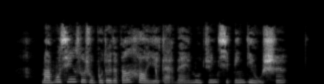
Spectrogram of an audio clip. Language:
Chinese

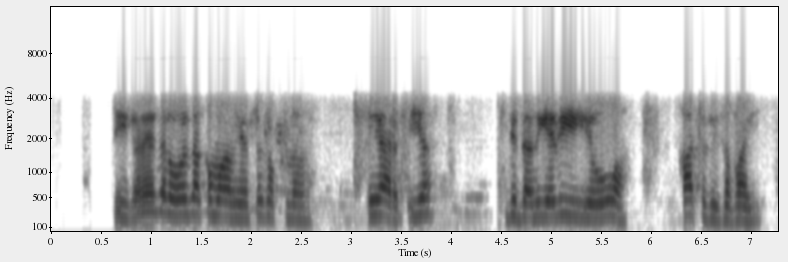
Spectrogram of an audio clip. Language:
Punjabi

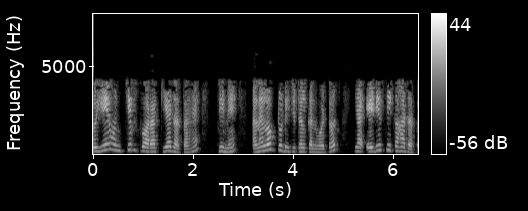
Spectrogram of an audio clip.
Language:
Hindi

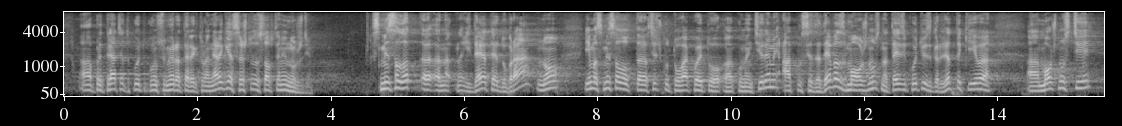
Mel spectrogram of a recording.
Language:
Bulgarian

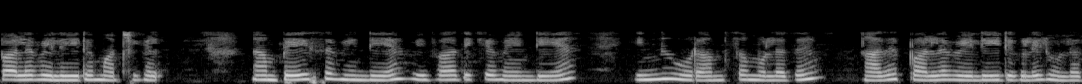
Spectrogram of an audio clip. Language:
Tamil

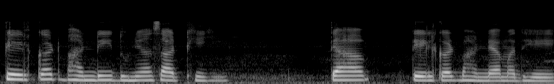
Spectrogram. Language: Marathi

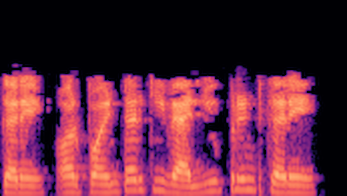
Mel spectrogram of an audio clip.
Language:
Hindi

